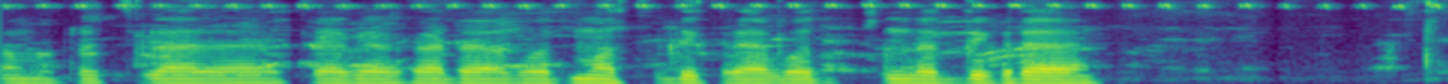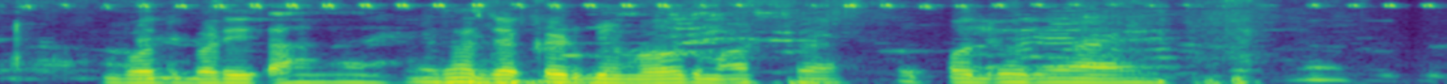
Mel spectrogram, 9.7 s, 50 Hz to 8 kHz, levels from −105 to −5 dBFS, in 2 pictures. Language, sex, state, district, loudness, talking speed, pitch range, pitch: Hindi, male, Bihar, Araria, -18 LUFS, 225 wpm, 125-140 Hz, 130 Hz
